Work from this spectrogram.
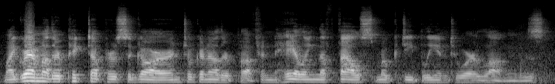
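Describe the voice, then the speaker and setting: A man narrating a children's novel aloud in an expressive storytelling style. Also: on the low side, moderate pace, a little hiss or hum.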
